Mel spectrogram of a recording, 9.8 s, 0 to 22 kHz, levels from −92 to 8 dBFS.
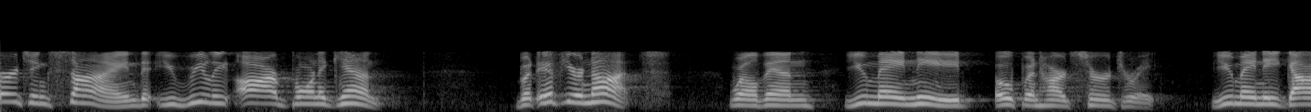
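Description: No technical faults are audible.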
